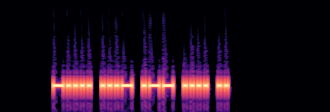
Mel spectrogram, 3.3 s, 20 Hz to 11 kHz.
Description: Morse code, heard as a keyed tone, about 36 wpm, 700 Hz. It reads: 6VWHI
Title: Five Challenging Letter-Number Combinations 35wpm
